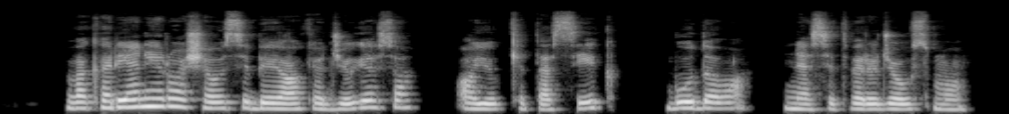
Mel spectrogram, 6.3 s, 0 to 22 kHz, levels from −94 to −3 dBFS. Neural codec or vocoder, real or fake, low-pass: none; real; 14.4 kHz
